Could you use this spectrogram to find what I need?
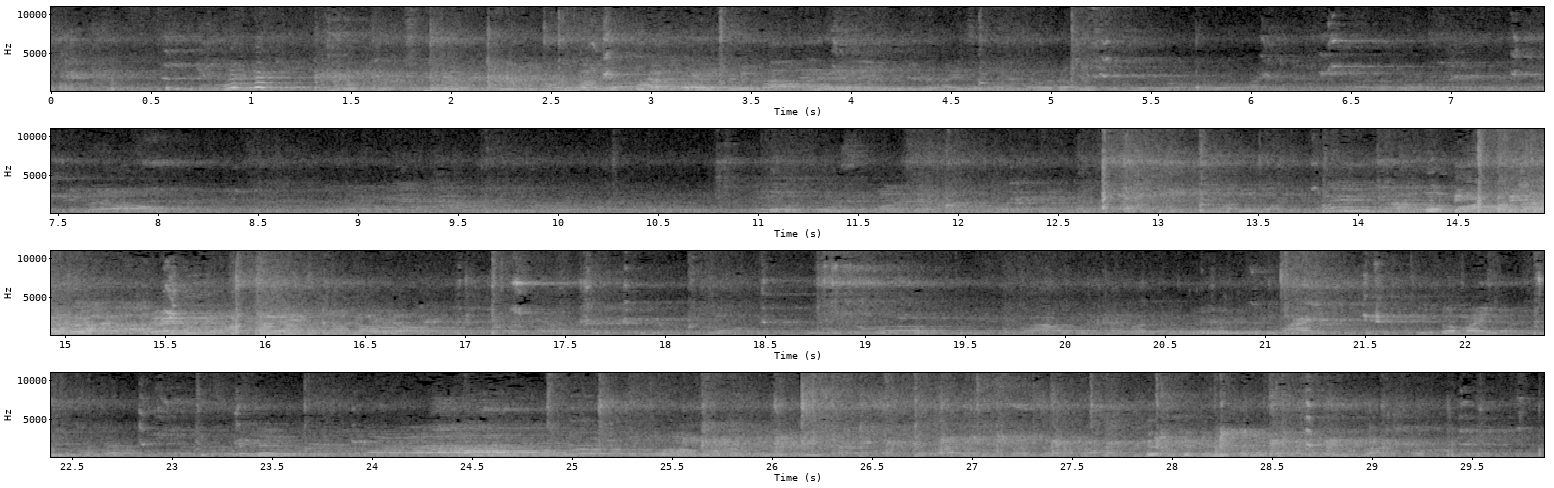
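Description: Shuttlecocks are struck with rackets in sharp, repeated pops.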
